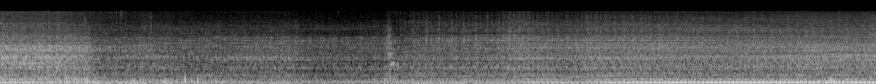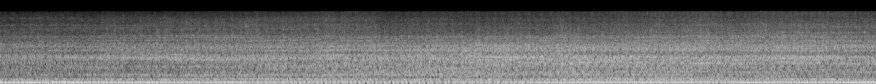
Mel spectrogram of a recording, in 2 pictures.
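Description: Caterpillar 3208 V8 diesel engine of a 1983 Ford 8000 truck idling steadily. It drops quieter for a few seconds about a second in, then comes back up and holds steady from about six seconds on.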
